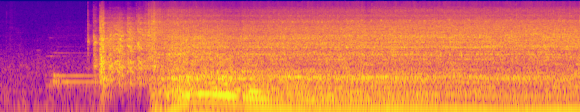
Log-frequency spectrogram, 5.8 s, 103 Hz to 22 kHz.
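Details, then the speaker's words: Toyota A90 Supra just fitted with a new turbo after the old turbine wheel had play and ground: short crank catches with a quick rev flare, then settles into a smooth, even idle with no grinding or whistle; normal start and idle. "Okay. So, after 2 days, finally got good old Betsy running again. Had to put a new turbo in."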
